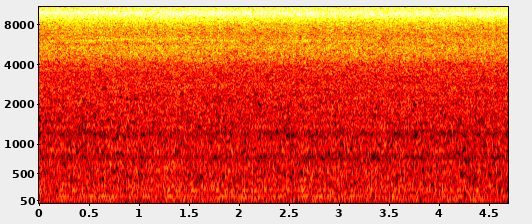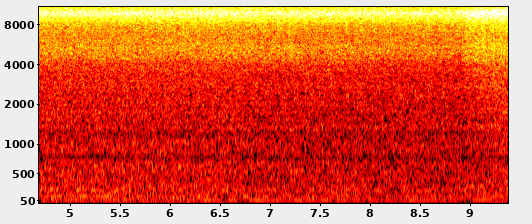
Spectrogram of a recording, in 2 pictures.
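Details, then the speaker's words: 2008 Nissan Pathfinder V8 at idle, first start after installing a Volant Powercore cold air intake and AEM Filter Minder: steady, smooth idle with a strong airy rush of air sucking past the throttle body; healthy intake noise. "ma'am you can totally hear the air sucking by the throttle body if you pop it open"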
